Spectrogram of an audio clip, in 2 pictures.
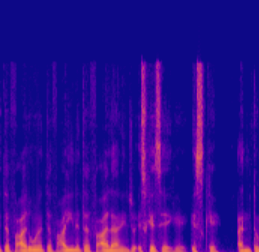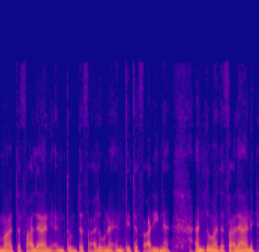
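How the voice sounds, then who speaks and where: A man's voice: mid-range voice, a little mellow, no room sound, clean studio sound. Patient man drilling grammar forms. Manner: patient, asks rhetorical questions and answers them; repeats word forms aloud in drills. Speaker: Arabic grammar teacher. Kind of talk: explaining grammar rules step by step.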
